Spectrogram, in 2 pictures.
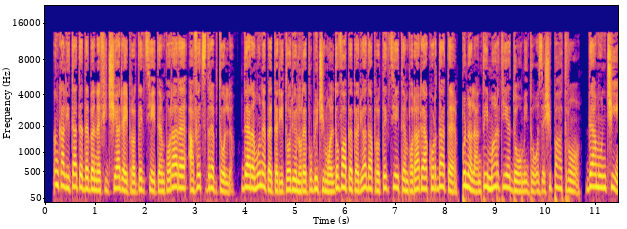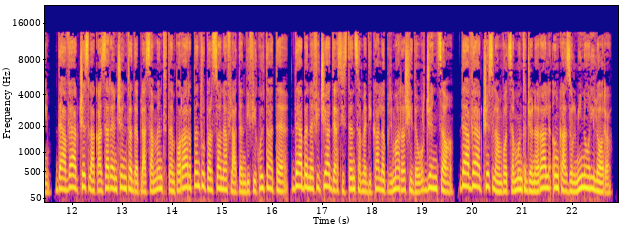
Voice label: romanian corporate videos

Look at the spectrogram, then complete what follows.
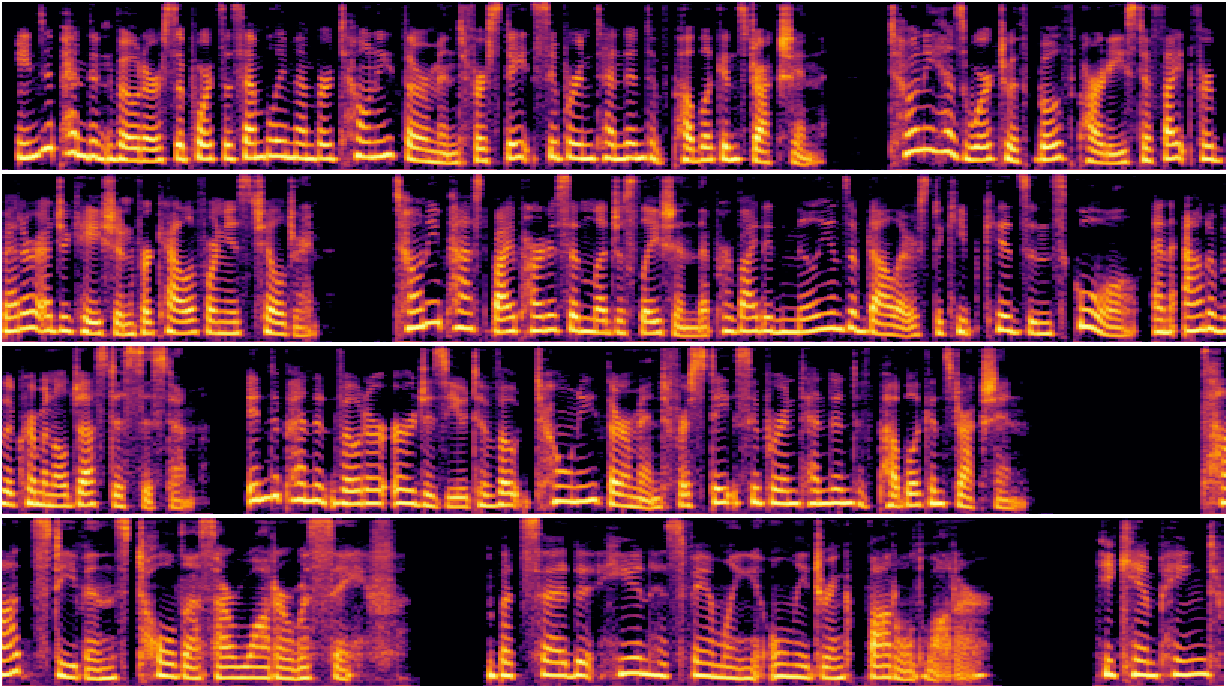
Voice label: english american political ads; Inglés (Estados Unidos)

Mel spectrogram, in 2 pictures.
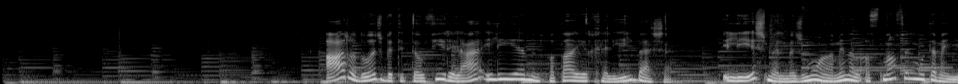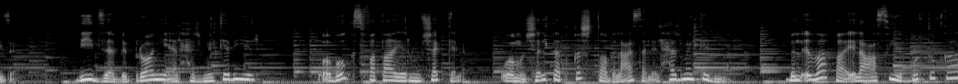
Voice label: arabic commercial

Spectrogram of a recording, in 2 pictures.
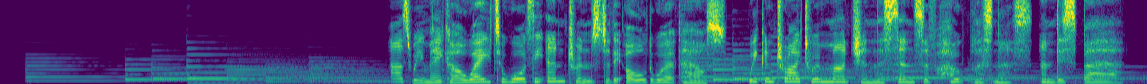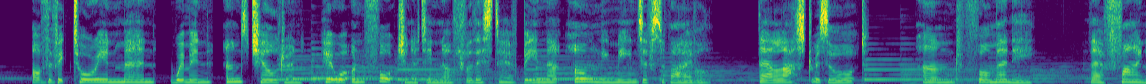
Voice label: english british documentaries

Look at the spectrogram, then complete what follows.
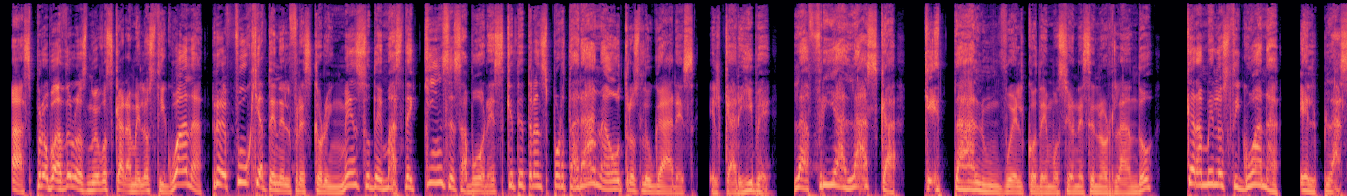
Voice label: spanish latin american commercial

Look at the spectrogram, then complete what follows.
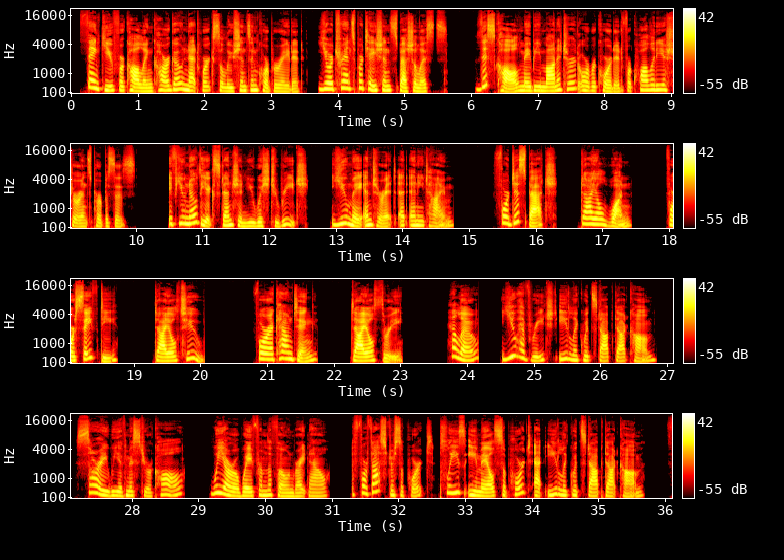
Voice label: english american ivr

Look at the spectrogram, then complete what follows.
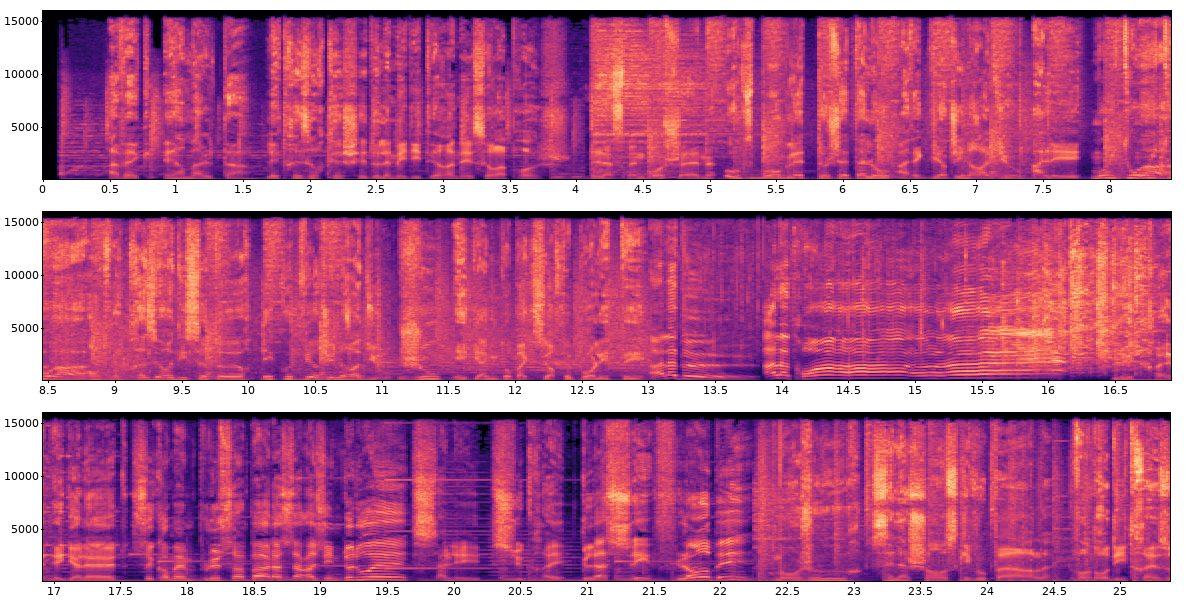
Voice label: french commercial

